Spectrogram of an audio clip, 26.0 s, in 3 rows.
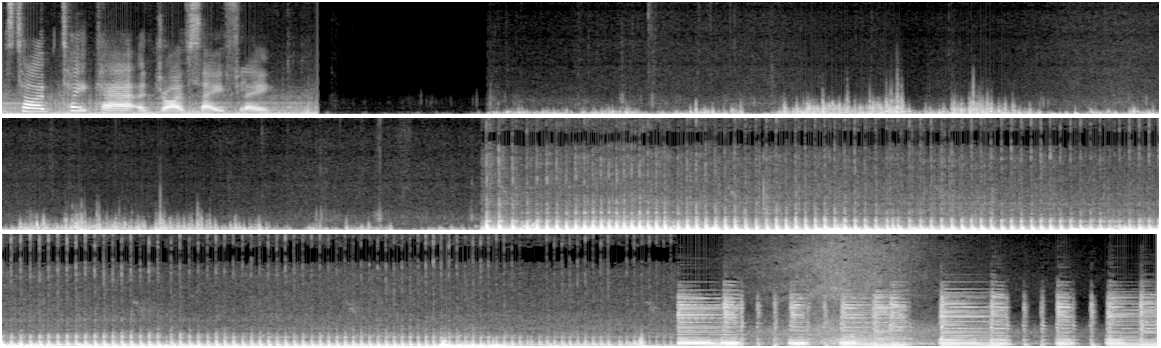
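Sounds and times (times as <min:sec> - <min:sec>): wind noise on microphone: 0:03.1 - 0:18.8, 0:20.5 - 0:25.6
two-stroke engine running: 0:12.3 - 0:22.4.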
